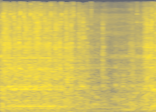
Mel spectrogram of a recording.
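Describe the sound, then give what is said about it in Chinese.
A treadle sewing machine runs steadily, a dense, continuous mechanical whir with a faint rattling texture and a steady hum underneath, holding an even loudness with a slight dip near the end. “她妈妈小时候是在踩缝纫机的嘛”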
